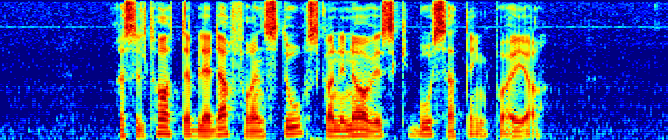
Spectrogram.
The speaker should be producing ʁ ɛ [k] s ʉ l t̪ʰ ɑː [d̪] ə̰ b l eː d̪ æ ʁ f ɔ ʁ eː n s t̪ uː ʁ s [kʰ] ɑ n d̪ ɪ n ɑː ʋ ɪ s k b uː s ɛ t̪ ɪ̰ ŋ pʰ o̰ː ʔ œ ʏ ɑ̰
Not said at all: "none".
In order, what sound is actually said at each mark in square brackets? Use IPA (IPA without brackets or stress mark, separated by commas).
none, t̪, k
